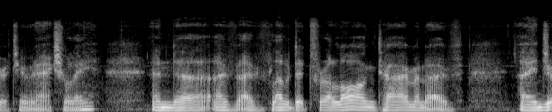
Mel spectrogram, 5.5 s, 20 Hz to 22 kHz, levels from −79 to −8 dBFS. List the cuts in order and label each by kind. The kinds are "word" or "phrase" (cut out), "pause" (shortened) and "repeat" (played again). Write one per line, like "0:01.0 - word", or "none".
none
